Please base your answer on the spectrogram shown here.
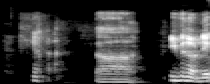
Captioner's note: chuckles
